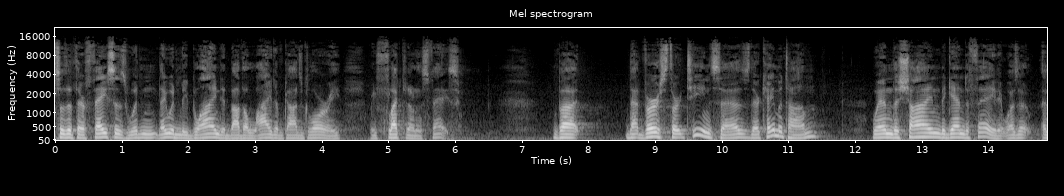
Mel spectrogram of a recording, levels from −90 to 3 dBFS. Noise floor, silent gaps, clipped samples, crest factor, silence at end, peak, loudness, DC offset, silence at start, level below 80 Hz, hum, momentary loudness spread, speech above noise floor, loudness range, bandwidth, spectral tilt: -53 dBFS; none; under 0.1%; 18 dB; 0 s; -2 dBFS; -20 LUFS; under 0.1%; 0 s; -48 dBFS; none; 13 LU; 34 dB; 5 LU; 14 kHz; -6.5 dB/octave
